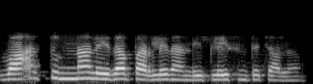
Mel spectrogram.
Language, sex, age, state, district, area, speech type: Telugu, female, 18-30, Telangana, Ranga Reddy, rural, conversation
